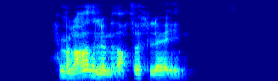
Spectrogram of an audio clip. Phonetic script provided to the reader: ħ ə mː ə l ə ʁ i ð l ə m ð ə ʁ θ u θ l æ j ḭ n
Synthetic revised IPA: ħ ə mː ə l ə ʁ æ ð l ə m ð ə ʁ θ u θ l æ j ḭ n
